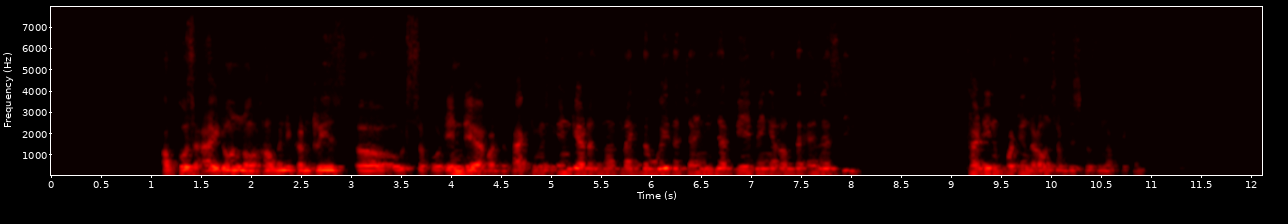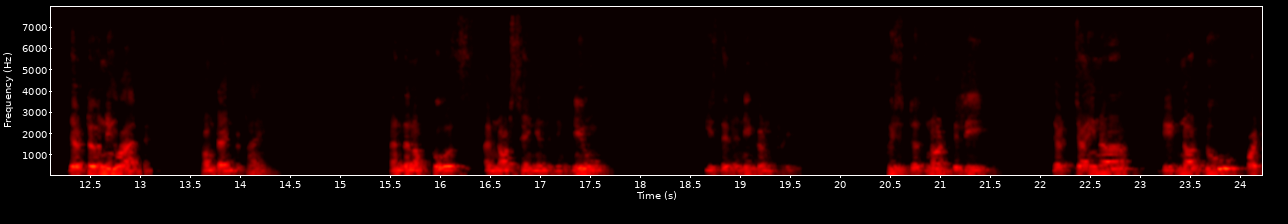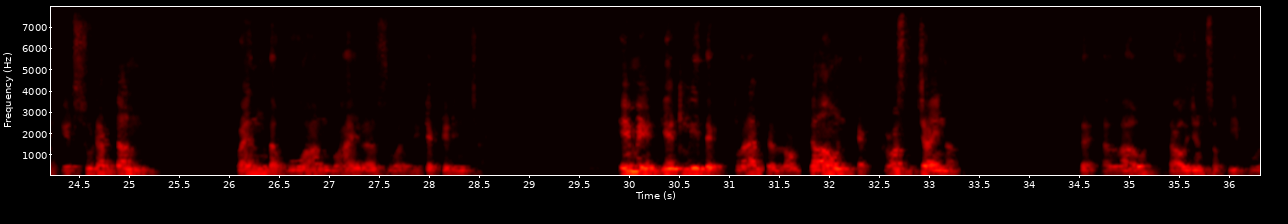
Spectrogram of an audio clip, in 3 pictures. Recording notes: Platform: Zoom and Facebook Live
